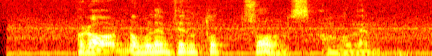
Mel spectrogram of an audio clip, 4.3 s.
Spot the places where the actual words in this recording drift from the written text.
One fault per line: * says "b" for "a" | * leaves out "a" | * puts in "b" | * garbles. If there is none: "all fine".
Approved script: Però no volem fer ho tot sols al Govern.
all fine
